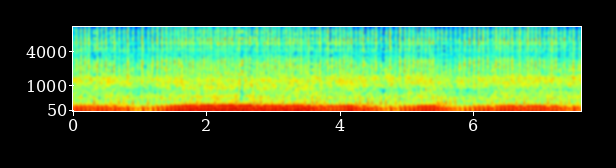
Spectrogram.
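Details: Toro Recycler 20016 mower before carburetor cleaning, smoky with oil in the exhaust: single-cylinder engine hunts up and down instead of holding speed. It runs lean and only with the intake covered, from a clogged carburetor.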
